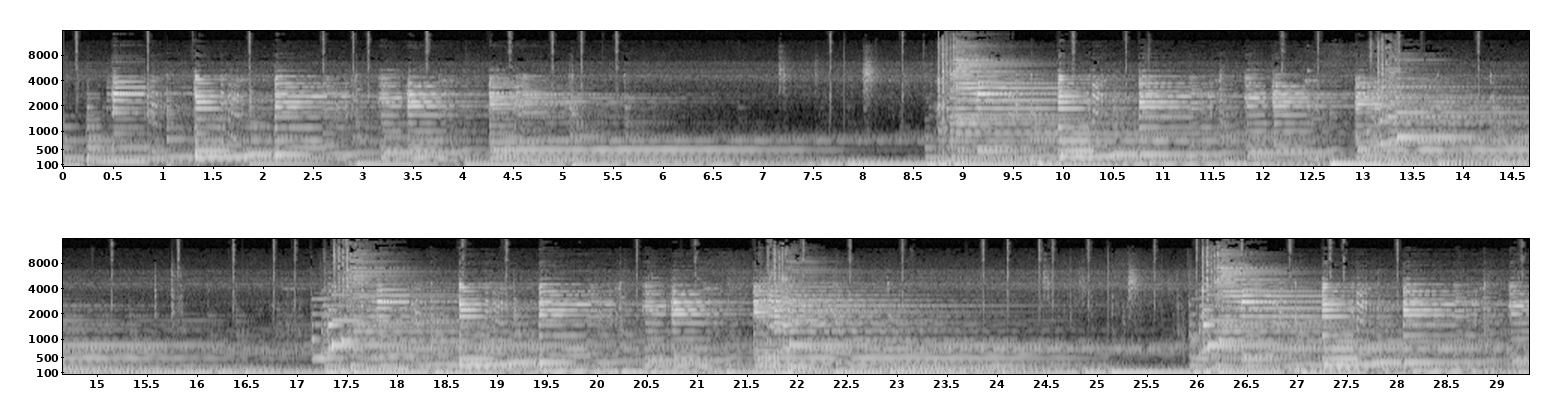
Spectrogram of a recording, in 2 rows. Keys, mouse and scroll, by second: 0.1 shift+click, 2.8 right click, 10.6 shift+click, 12.5 shift+click, 14.1 shift+click, 17.5 shift+click, 20.9 shift+click, 24.4 right click, 27.3 right click.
